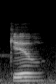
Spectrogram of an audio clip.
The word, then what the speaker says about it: Gillingham: So the Gillingham station, obviously, is the one in Kent. But the way to pronounce it on the West of England line in Dorset is actually pronounced as Gillingham. Yes, Gillingham.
